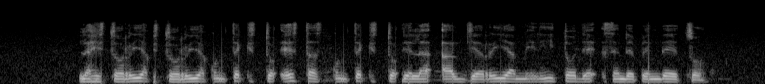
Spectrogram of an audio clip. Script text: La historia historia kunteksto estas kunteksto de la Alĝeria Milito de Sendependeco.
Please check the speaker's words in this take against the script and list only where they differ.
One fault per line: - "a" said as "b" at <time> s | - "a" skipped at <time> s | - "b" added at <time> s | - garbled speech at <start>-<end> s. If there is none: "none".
none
